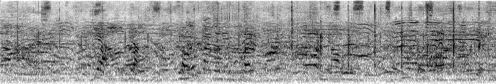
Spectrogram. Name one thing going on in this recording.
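A crowd of young people chatters outdoors nearby.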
